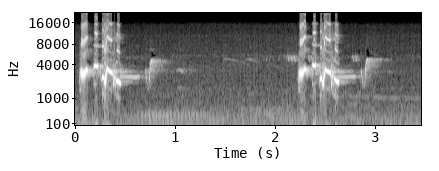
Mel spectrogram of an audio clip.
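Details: Sooty-headed bulbul in full song, intended to attract rival wild bulbuls. Two loud, bubbly, chattering phrases each end in a short rising whistle, separated by nearly two seconds of quiet.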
